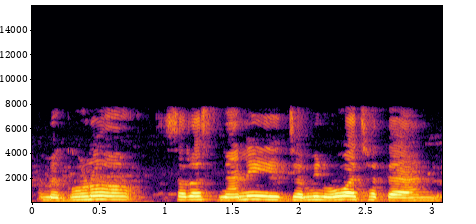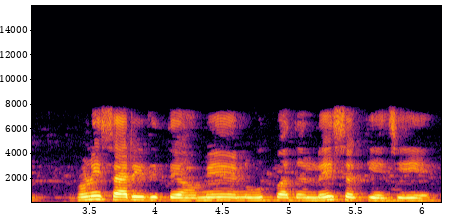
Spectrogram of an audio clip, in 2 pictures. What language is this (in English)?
Gujarati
